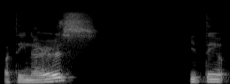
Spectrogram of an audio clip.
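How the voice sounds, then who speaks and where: A young man with a Brazilian accent teaching English to children in a video call, patiently repeating words slowly. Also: lowish voice, mellow, slight background noise. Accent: Brazilian Portuguese. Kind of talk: online class for children.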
